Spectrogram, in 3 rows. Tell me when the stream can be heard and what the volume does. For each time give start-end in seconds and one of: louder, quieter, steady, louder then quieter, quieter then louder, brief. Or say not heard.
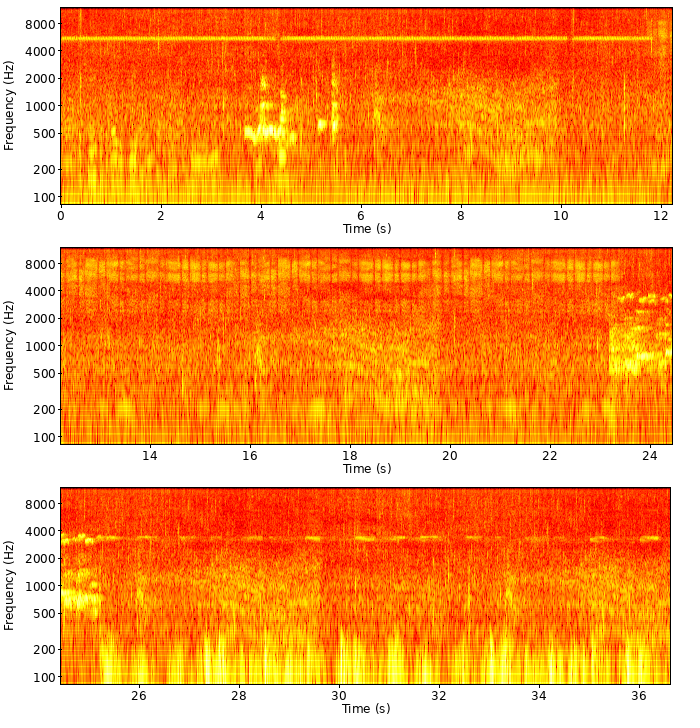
0.0-36.5 steady.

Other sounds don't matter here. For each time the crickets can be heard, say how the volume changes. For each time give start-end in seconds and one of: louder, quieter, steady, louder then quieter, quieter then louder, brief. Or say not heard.
0.0-36.5 steady.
